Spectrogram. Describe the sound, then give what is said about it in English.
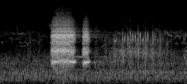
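A male pheasant displaying in the Irish countryside gives its loud, harsh two-note crowing call, a longer raspy blast then a short clipped one like a double cough, followed by a softer, rapid fluttering whirr of vibrating wings. “that call the male makes when he's displaying that very distinctive sound of the Irish countryside there”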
